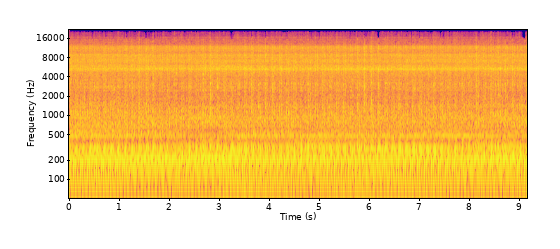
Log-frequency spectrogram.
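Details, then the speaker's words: 1973 International 1210 2WD 3/4-ton, 345 V8, automatic, untouched two-barrel carburetor, idle for nearly two years, cold start, microphone by the exhaust: an even, steady idle of about three and a half pulses a second with no misses or knocks; normal idle. "this carburetor has not been messed with whatsoever since I got it and it runs amazingly well can't hardly believe it runs as good as it does"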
